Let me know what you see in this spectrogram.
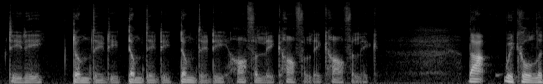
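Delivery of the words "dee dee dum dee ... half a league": "dum" stressed, "dee dee" light, then "half a league" the same; dactyl beat, softer. Shown as a demonstration. Teacher quietly repeating the dactyl rhythm for the class. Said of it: "one stress, dum, and two unstressed beats".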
